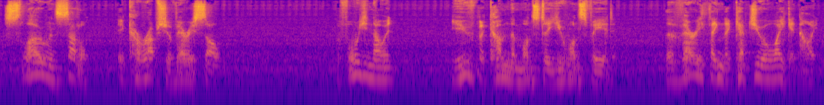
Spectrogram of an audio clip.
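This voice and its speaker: A man's voice: mid-range voice, measured pace, vocal fry, pauses often, background noise. A man voicing a brooding, world-weary wizard investigator with a wry, dry way of talking. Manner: wry, brooding, muttering asides.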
